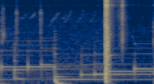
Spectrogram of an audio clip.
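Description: A single sharp shot from a PCP air rifle firing a slug, about one and a half seconds in, over background music with a steady beat.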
